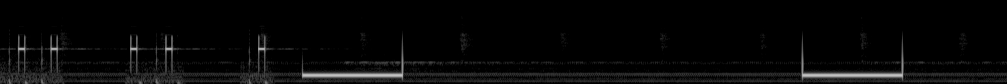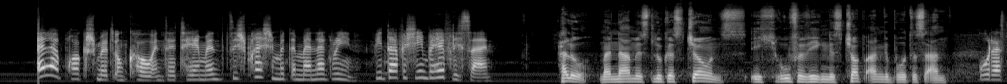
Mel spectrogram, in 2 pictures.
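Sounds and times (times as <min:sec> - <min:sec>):
long steady telephone ringing tone: 0:03.0 - 0:04.0, 0:08.0 - 0:09.1
speech: 0:10.8 - 0:15.1, 0:15.7 - 0:20.1.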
